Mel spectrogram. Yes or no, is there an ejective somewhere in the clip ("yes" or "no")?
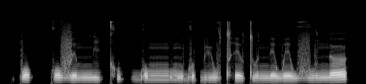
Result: no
